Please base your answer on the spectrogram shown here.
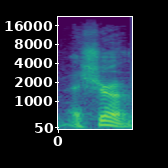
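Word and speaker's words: Escharum: play the game so how is it pronounced eh shurim assure him okay who are the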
